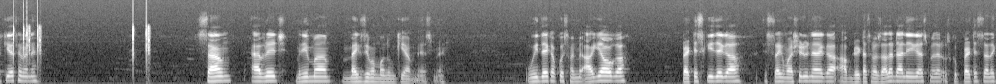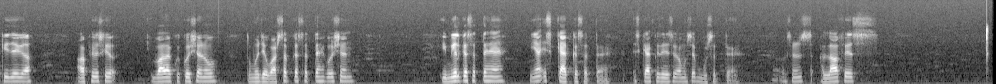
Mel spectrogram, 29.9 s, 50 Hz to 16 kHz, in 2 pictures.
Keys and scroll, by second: 17.1 Right.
